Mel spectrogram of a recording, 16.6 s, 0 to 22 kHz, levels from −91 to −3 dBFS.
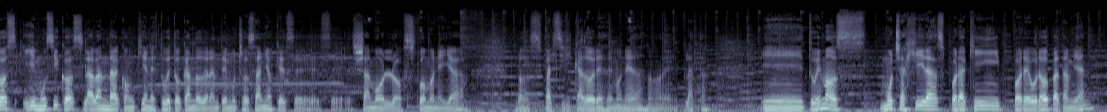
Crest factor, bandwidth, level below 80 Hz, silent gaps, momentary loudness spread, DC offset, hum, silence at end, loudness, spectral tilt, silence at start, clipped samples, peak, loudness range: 18 dB; 14.5 kHz; -50 dBFS; none; 15 LU; under 0.1%; none; 0 s; -30 LUFS; -6.5 dB/octave; 0 s; under 0.1%; -12 dBFS; 7 LU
